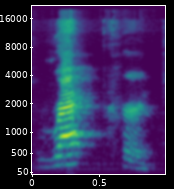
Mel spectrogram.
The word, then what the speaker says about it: record: Okay, so the stress is in the first syllable because it's a noun. So, class record, record.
